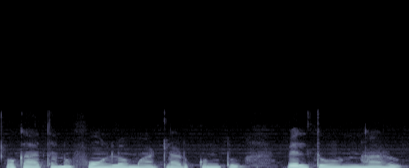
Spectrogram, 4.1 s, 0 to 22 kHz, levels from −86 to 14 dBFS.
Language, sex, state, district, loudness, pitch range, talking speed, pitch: Telugu, female, Telangana, Hyderabad, -16 LUFS, 185-200 Hz, 90 wpm, 195 Hz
